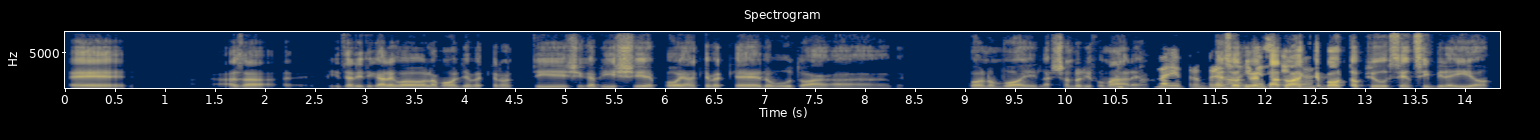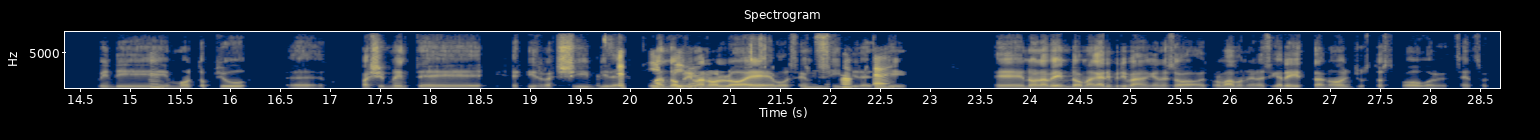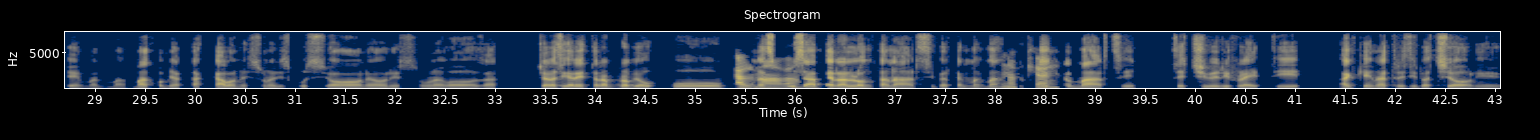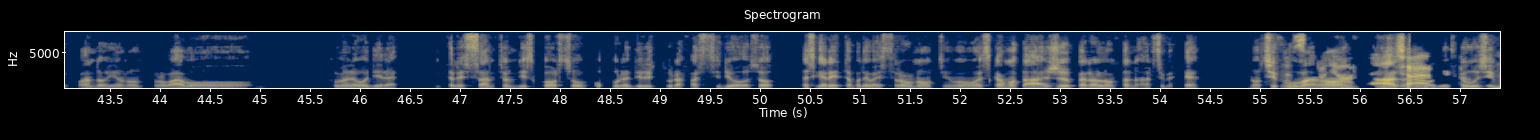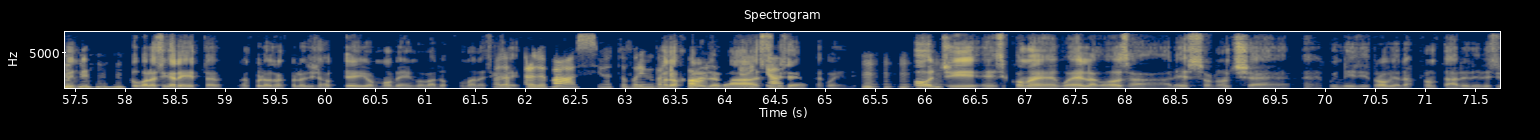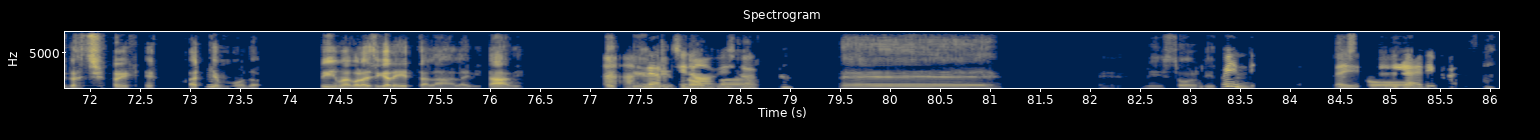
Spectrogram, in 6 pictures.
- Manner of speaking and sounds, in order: laughing while speaking: "eh"; "ero" said as "evo"; "Cioè" said as "ceh"; "proprio" said as "propio"; "okay" said as "ocche"; chuckle; other background noise; laughing while speaking: "situazioni che in qualche modo"; drawn out: "ehm"
- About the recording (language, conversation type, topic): Italian, advice, Come posso evitare di tornare alle vecchie abitudini dopo un piccolo fallimento?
